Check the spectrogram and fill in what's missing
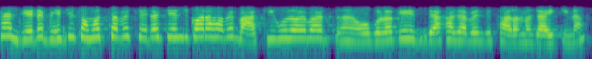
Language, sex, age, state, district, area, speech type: Bengali, female, 18-30, West Bengal, Purba Medinipur, rural, conversation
